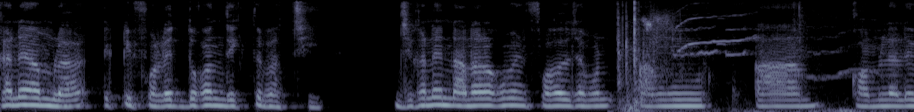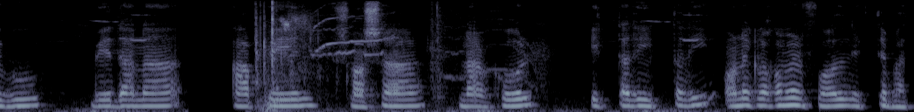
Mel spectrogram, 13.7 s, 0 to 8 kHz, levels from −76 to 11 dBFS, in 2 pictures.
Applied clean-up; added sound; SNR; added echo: none; Squeak; 11 dB; none.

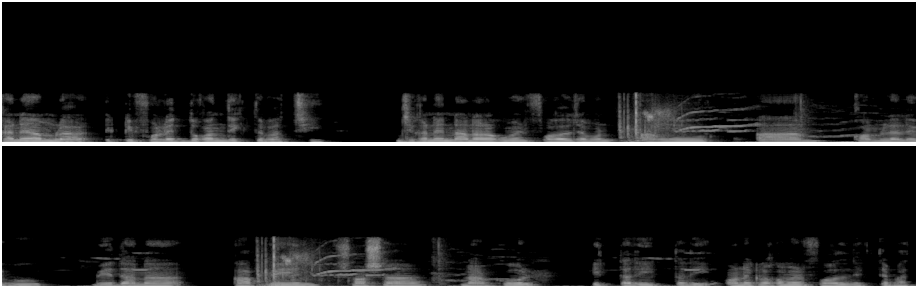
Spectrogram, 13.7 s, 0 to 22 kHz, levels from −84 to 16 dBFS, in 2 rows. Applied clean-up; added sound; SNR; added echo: classical method log-MMSE.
